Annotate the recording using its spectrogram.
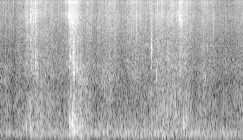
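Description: Quiet, soft rustling and shuffling as a wet dog and a person shift about close together on clothing and groundsheet, with a slightly louder brush a little under a second in.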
